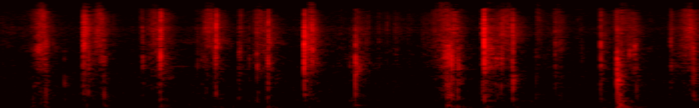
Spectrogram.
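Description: Playing cards are shuffled for a card reading in a quick string of crisp riffling bursts, close and fairly quiet, with slight pauses between.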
